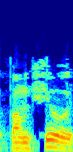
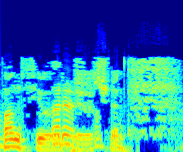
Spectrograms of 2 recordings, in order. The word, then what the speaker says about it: Памфилова: Я здесь обращаю внимание вычитывающего и расшифровывающего наш эфир, что Памфилова пишется через букву М. А ты всегда говоришь Панфилова.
